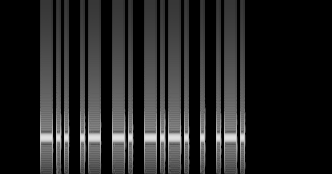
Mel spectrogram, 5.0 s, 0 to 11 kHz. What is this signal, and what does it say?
Morse code, heard as a keyed tone, about 20 wpm, 700 Hz. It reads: DANCER
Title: 6 Letter Words - First 3 Letters Given - 20wpm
